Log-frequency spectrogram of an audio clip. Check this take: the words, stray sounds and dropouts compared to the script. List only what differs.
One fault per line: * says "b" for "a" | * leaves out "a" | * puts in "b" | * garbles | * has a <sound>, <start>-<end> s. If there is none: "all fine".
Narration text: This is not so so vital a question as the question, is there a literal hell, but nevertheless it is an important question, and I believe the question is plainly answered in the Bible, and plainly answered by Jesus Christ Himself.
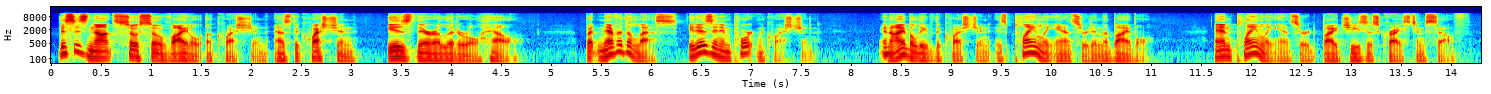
all fine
